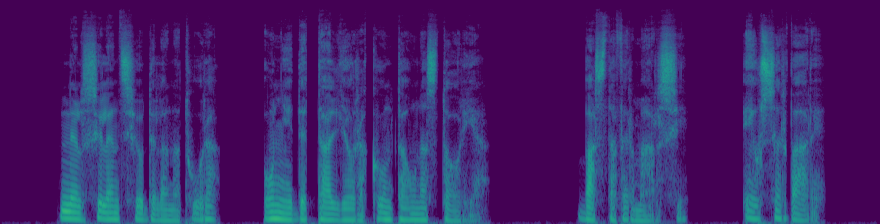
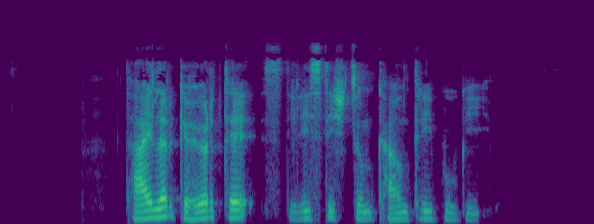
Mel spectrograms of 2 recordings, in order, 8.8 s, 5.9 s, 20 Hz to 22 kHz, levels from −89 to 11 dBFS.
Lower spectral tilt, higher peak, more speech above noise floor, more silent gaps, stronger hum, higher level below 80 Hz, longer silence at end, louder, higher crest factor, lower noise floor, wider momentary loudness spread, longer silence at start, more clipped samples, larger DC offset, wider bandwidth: about the same, -3.5 dB/octave vs -4 dB/octave; second, -10 dBFS vs -4 dBFS; second, 48 dB vs 63 dB; neither; neither; first, -56 dBFS vs -68 dBFS; second, 0.6 s vs 1.15 s; second, -31 LUFS vs -25 LUFS; about the same, 22 dB vs 24 dB; second, -79 dBFS vs -89 dBFS; second, 13 LU vs 19 LU; second, 0.6 s vs 1.25 s; neither; neither; first, 17.5 kHz vs 10 kHz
